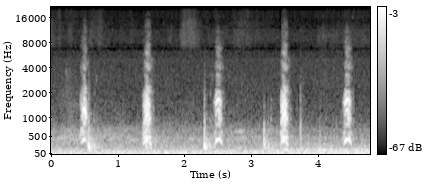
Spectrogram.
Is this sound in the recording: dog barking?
yes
